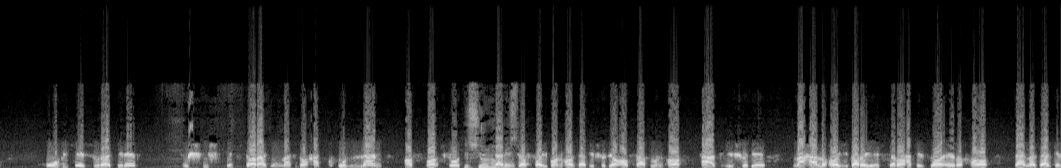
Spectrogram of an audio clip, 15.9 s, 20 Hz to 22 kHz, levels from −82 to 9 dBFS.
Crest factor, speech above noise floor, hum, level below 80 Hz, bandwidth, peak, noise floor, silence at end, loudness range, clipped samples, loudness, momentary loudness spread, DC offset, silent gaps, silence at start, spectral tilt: 10 dB; 40 dB; none; -40 dBFS; 11.5 kHz; 0 dBFS; -48 dBFS; 0 s; 3 LU; 0.7%; -9 LUFS; 7 LU; under 0.1%; none; 0.7 s; -4 dB/octave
